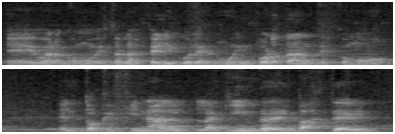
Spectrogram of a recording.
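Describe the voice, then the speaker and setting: A Venezuelan man with a Venezuelan Spanish accent, chatting casually as a vlogger in a relaxed, rambling way. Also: mid-range voice, brisk, roomy sound. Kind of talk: casual chat.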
